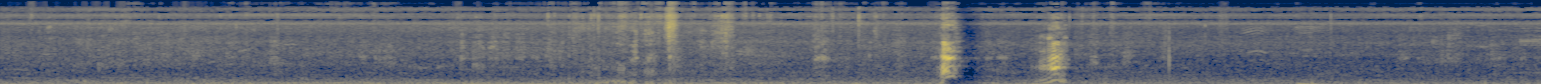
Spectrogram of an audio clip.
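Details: A dog gives two sharp barks about a second apart midway through, over steady low rumbling background noise, with faint fainter sounds afterward.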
